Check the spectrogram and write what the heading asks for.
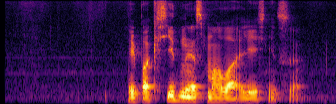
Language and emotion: Russian, neutral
